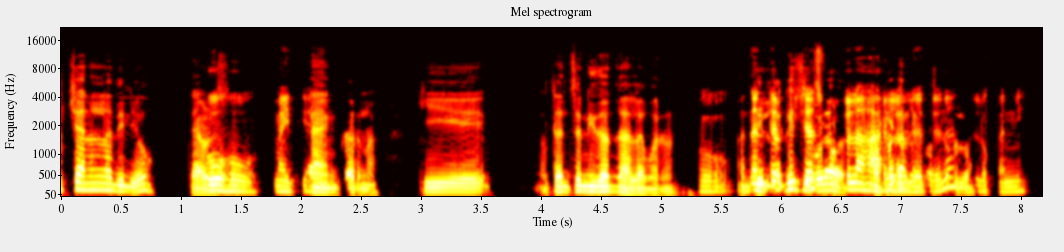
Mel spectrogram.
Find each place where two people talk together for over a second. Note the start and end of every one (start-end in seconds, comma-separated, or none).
5.6-7.5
